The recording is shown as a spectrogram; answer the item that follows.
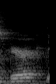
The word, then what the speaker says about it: Furyk: Did they say his name is Furyk? – Yeah, yeah.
